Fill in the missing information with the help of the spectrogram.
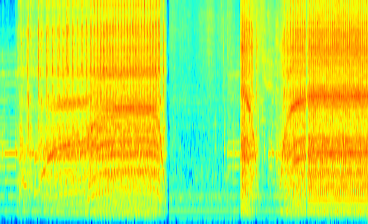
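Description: Electric sewing machine running a straight stitch. Its motor speeds up with a rising pitch, runs steadily and stops about three seconds in, then starts again about five seconds in, speeds up and runs steadily.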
